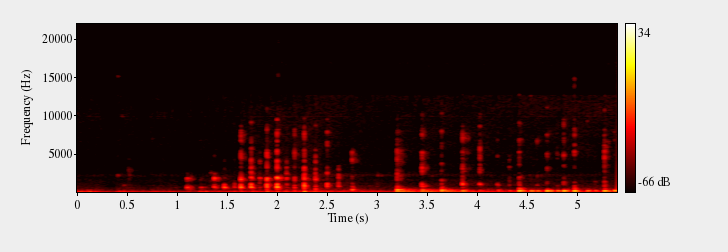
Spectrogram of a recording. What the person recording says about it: en tapping, avec le changement de son en fonction de l'eau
